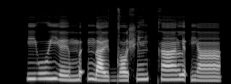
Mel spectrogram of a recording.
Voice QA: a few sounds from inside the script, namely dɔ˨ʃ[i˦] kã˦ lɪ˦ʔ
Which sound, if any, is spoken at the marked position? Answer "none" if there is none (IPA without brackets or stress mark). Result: ĩ˦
